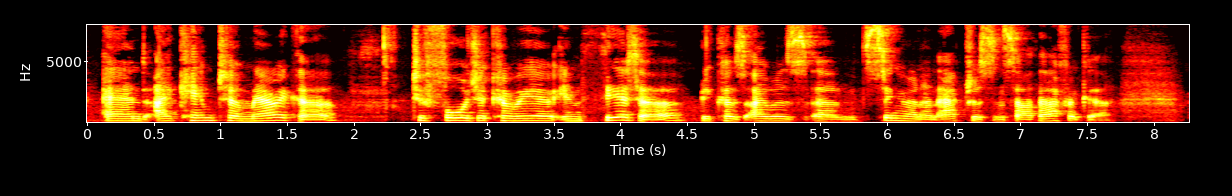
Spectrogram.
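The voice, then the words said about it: South African accent. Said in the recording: “I love your accent too... as a South African”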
